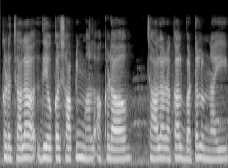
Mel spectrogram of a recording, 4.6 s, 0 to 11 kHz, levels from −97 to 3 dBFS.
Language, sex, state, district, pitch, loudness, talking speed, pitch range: Telugu, female, Andhra Pradesh, Annamaya, 205 Hz, -15 LUFS, 130 wpm, 195-215 Hz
